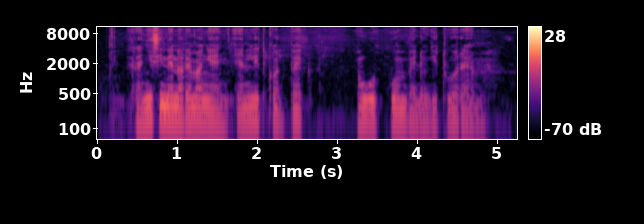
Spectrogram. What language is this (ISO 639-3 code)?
luo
